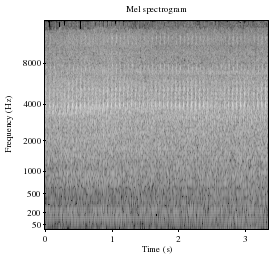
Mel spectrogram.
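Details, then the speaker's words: 2012 Mercedes C350 3.5 V6 after serpentine belt, tensioner and idler replacement to cure a squeak: steady, smooth idle with light quick ticking from direct injection, normal, no knocking or belt squeal; normal idle. "if you wondered, that little ticking sound in these engines, that's a direct injection, so that's totally normal. Your engine's not knocking or anything."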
